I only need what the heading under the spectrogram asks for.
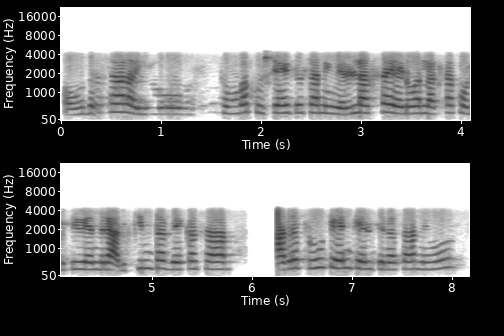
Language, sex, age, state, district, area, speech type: Kannada, female, 30-45, Karnataka, Mysore, rural, conversation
